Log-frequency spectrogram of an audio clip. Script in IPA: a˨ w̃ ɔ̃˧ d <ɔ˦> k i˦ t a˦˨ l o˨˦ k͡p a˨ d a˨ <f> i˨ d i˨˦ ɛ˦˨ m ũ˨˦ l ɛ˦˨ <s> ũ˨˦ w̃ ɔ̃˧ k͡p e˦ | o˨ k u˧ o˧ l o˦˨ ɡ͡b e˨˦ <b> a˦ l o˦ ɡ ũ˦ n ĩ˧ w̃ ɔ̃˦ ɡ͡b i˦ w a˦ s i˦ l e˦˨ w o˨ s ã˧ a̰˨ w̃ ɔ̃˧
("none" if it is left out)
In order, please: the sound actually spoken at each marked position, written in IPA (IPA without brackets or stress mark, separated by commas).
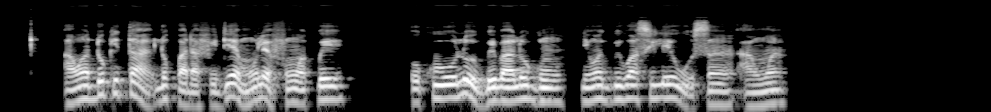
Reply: o˦, f, f, b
